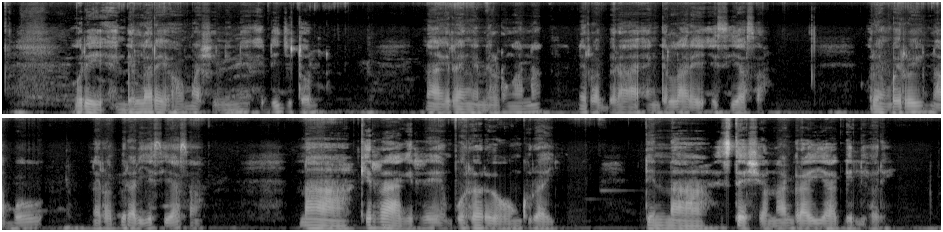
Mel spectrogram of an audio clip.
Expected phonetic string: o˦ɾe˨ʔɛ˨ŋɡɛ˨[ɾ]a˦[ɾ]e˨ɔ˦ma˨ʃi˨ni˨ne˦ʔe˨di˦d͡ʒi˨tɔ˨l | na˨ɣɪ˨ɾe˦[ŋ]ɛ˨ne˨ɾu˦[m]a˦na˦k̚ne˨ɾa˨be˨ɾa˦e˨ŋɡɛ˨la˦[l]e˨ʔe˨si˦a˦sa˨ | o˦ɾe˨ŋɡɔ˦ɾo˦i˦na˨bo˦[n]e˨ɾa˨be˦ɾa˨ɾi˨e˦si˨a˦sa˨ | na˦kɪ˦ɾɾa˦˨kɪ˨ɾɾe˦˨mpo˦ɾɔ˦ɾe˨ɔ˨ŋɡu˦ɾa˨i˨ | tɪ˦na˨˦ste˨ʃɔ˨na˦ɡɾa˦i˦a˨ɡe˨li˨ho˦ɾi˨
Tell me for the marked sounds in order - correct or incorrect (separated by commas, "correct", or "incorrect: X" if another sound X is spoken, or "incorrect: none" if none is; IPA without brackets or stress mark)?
incorrect: l, correct, correct, incorrect: ŋ, incorrect: ɾ, correct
